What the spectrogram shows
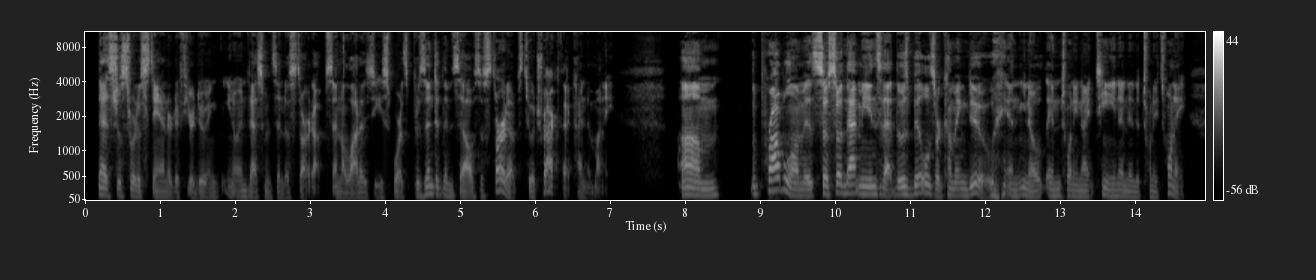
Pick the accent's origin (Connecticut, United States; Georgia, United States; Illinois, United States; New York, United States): Georgia, United States; Atlanta; I grew up in Atlanta, uh, when the Braves were really, really good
